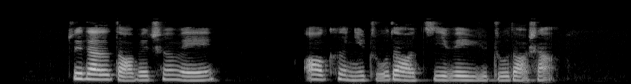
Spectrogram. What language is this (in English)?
Chinese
